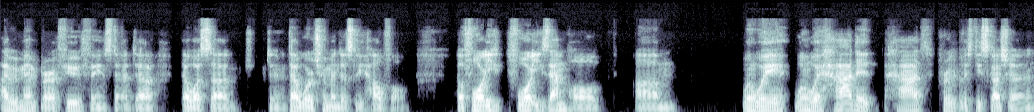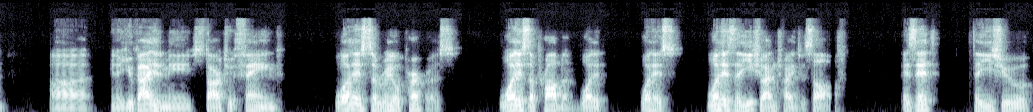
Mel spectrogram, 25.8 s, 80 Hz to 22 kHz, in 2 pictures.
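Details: Adult man with stuttering, 7-8 weeks into stuttering therapy that has not used physical strategies or fluency control; he reports sometimes having severe stuttering in conversation; stuttering.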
